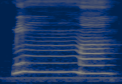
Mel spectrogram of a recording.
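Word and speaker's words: مِمَّا: Ada bacaan gunah musyaddada yaitu mim ditasjidkan, jadi membacanya harus ditekan dan didengungkan. Mimma.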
